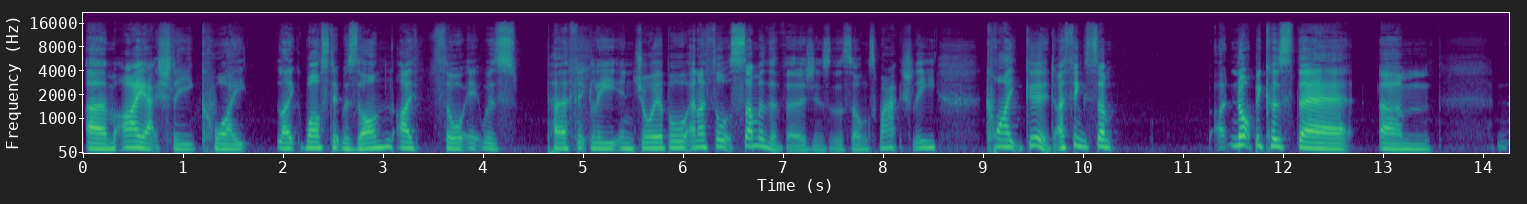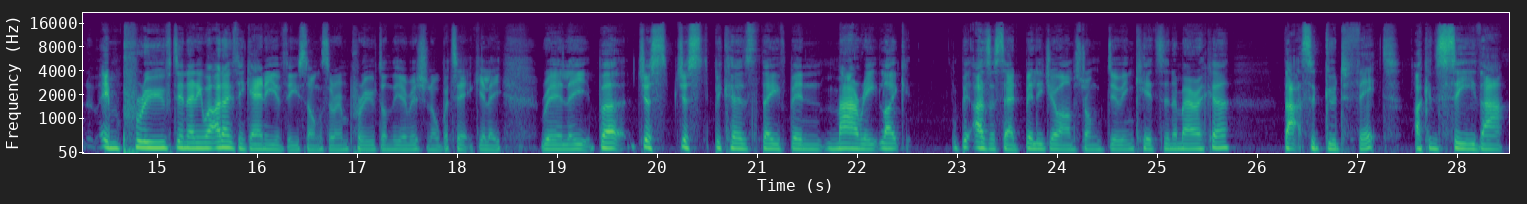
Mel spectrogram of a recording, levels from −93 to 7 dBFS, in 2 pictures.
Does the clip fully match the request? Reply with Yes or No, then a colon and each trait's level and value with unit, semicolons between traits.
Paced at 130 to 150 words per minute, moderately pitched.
No: average, 170 wpm; medium, 150 Hz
